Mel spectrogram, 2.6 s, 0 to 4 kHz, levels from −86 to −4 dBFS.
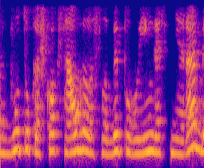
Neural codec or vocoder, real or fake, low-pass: none; real; 3.6 kHz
